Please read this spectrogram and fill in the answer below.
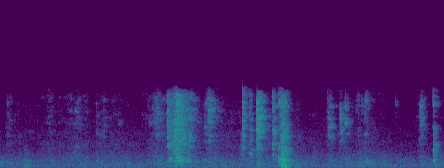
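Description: Long New Zealand flax leaves being handled and bent into loops, giving a few soft, crisp rustles and clicks, the loudest two about halfway through and a little later.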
